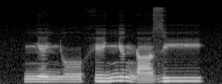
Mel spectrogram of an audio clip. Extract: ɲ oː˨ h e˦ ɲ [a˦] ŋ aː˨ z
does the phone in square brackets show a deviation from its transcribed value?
yes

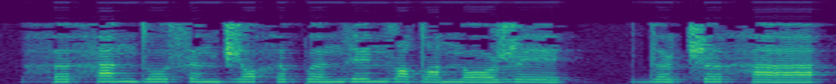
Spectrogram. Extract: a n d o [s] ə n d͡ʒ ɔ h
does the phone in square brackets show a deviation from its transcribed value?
no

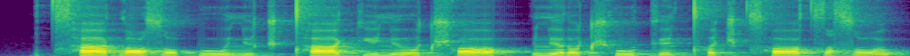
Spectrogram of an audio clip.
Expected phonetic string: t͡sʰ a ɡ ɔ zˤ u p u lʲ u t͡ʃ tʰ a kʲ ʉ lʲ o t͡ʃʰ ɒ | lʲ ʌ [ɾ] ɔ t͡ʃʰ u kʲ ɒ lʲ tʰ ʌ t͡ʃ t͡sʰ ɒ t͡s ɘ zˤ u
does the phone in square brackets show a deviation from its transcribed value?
no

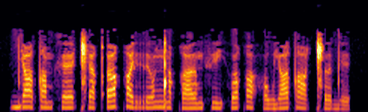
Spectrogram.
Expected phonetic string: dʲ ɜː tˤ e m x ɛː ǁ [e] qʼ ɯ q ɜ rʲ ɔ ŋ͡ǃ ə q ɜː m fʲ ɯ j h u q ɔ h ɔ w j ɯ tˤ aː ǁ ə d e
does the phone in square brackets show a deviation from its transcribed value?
no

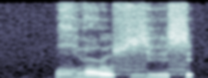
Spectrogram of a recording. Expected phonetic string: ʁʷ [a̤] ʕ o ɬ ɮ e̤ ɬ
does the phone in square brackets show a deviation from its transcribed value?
yes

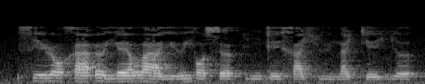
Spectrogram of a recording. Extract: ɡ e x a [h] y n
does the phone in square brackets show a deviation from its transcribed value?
yes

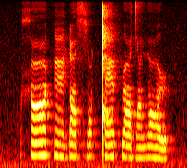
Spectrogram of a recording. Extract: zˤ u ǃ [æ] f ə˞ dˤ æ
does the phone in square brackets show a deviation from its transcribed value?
no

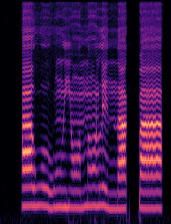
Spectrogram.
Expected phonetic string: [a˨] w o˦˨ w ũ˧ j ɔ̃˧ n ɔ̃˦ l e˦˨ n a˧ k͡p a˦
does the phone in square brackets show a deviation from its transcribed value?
yes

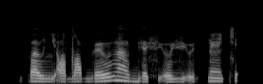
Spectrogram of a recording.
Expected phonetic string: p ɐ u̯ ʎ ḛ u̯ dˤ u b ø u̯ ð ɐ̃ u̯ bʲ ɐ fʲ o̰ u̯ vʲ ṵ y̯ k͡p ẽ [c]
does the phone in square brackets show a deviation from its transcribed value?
no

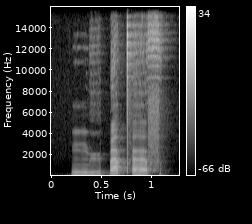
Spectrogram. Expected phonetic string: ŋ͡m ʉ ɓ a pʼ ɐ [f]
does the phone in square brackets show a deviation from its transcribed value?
no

